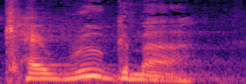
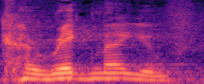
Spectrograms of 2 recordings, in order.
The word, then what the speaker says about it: kerygma: These two words, and pardon the Greek up there, but that's pronounced kerygma. Sometimes it's pronounced kerygma.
